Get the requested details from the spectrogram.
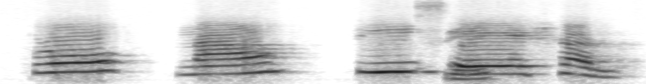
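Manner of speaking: pronunciation drawn out very slowly, one syllable at a time.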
